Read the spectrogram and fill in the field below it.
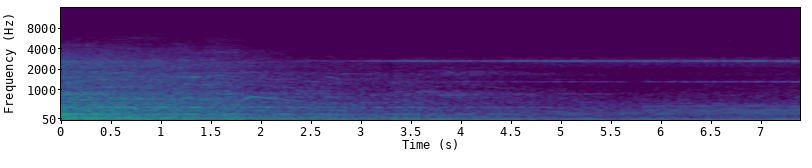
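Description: A crowd murmurs in a busy room, growing quieter.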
